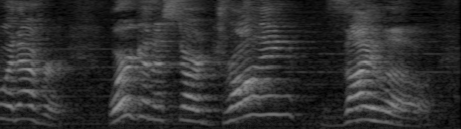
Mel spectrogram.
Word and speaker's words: Zielo: we're gonna start drawing silo silo yes that is how his name is correctly pronounced is it unique per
